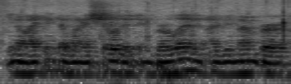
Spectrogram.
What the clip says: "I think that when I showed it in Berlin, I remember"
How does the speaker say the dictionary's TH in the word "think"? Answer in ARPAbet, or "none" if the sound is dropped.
TH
